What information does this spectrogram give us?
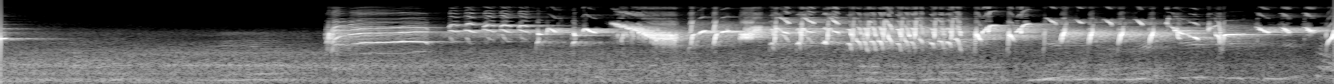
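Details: Sustained grey-crowned goldfinch song that begins suddenly, a dense, jangling stream of liquid twitters, buzzy trills and sharp chirps carrying on for about five seconds.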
